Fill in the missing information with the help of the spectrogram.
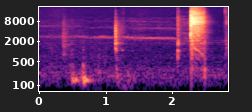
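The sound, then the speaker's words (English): Gas escaping from a SodaStream bottle: a few sharp clicks and pops, then one short, loud hissing burst near the end, with no voices. “People, sorry, those were the bubbles escaping the SodaStream bottle.”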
